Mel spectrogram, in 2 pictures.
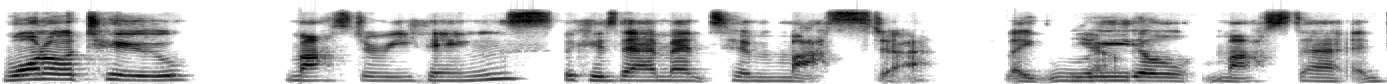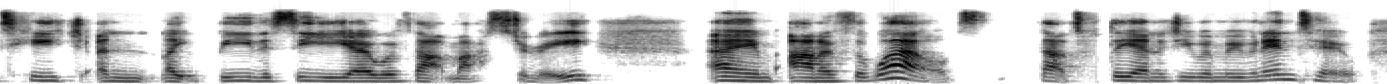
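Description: A woman's fairly low voice with a British accent, ordinary pitch variation and a fairly slow pace, on a very clean recording with a silent background. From UK. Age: 30s. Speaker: life coach. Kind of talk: casual chat.

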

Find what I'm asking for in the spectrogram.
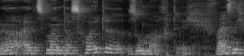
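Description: A woman's fairly low voice at a moderate pace, with audible room echo and noticeable background noise. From eastern Germany, Cottbus. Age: 50s. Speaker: podcast host, former gymnast and karate instructor. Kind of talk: personal storytelling monologue.

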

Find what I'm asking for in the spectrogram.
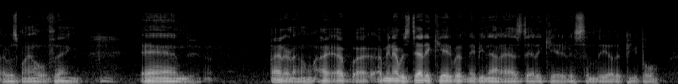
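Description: A man with an American accent, very deep and low in pitch with ordinary pitch variation, at a very fast pace amid noticeable background noise. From Southern California. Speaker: singer-songwriter. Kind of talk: interview before audience. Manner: halting.

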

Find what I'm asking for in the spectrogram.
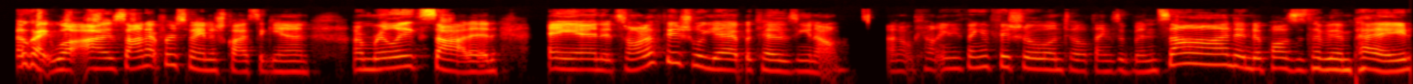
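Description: Against a quiet background, a woman with an American accent speaks at a fairly quick pace with fairly high pitch and ordinary pitch variation. Her tone is bright and sharp. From US small town. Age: 20s. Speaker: podcast co-host. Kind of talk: reading aloud; casual chat.

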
